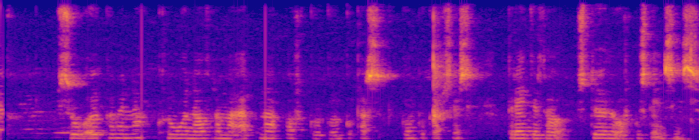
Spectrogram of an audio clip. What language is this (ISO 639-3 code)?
isl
